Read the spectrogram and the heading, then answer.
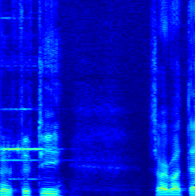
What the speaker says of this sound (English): Forgot to mute my phone.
